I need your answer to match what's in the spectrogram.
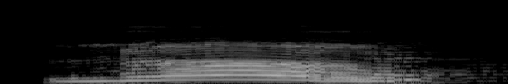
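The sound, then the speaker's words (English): A long, drawn-out cartoonish cow moo from a video game as the cow is launched, rising and swelling in pitch before trailing off, heard alone for several seconds like a game sound effect. “I think we launched the cow.”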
